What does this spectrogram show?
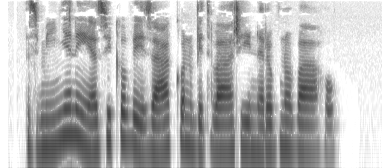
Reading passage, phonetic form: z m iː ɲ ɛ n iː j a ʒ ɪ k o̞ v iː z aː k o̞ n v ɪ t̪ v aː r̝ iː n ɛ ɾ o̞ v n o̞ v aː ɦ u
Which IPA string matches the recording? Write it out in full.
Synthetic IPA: z m iː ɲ ɛ n iː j a z ɪ k o̞ v iː z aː k o̞ n v ɪ t̪ v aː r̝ iː n ɛ ɾ o̞ v n o̞ v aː ɦ u

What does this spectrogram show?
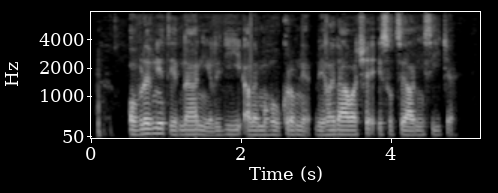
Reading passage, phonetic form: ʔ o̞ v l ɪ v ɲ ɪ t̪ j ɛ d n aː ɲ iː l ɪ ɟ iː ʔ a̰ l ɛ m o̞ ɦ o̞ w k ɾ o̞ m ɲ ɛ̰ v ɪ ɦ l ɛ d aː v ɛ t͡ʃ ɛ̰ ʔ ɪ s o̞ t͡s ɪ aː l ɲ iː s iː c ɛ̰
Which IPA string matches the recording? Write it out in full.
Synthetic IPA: ʔ o̞ v l ɪ v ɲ ɪ t̪ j ɛ d n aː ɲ iː l ɪ ɟ iː ʔ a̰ l ɛ m o̞ ɦ o̞ w k ɾ o̞ m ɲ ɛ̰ v ɪ ɦ l ɛ d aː v a t͡ʃ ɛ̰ ʔ ɪ s o̞ t͡s ɪ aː l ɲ iː s iː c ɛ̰

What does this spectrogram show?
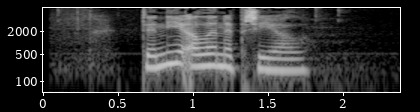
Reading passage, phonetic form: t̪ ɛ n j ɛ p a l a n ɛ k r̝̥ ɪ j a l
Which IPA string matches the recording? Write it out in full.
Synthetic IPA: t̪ ɛ n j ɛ ʔ a l ɛ n ɛ p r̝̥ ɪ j a l

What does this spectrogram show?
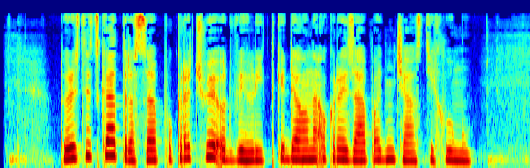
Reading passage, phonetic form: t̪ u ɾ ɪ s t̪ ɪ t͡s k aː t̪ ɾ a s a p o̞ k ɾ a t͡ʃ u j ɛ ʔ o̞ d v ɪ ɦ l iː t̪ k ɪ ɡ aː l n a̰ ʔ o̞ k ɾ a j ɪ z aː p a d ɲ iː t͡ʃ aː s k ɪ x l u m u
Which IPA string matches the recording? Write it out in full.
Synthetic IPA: t̪ u ɾ ɪ s t̪ ɪ t͡s k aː t̪ ɾ a s a p o̞ k ɾ a t͡ʃ u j ɛ ʔ o̞ d v ɪ ɦ l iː t̪ k ɪ d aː l n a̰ ʔ o̞ k ɾ a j ɪ z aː p a d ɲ iː t͡ʃ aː s c ɪ x l u m u

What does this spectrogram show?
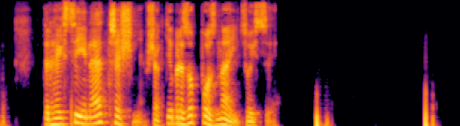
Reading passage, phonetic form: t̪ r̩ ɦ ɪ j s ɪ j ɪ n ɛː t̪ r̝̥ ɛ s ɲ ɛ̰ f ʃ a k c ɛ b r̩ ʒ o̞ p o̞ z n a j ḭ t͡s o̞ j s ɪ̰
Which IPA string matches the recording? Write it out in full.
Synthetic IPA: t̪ r̩ ɦ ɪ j s ɪ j ɪ n ɛː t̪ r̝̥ ɛ ʃ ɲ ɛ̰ f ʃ a k c ɛ b r̩ z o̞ p o̞ z n a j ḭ t͡s o̞ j s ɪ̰

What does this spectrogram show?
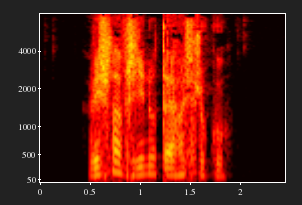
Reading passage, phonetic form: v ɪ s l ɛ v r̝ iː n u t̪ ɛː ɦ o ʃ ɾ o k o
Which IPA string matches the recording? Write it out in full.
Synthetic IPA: v ɪ ʃ l a v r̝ iː n u t̪ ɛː ɦ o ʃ ɾ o k u

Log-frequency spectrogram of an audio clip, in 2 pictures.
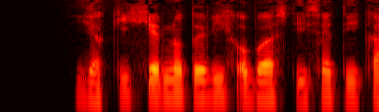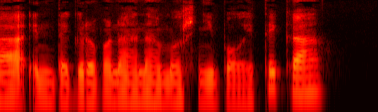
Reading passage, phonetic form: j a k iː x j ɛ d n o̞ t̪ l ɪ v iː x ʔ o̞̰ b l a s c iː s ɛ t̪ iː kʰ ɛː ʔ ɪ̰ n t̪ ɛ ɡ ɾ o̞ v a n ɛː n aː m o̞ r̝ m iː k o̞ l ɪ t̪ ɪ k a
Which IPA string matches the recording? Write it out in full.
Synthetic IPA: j a k iː x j ɛ d n o̞ t̪ l ɪ v iː x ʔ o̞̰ b l a s c iː s ɛ t̪ iː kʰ aː ʔ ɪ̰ n t̪ ɛ ɡ ɾ o̞ v a n aː n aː m o̞ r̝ ɲ iː p o̞ l ɪ t̪ ɪ k a

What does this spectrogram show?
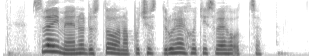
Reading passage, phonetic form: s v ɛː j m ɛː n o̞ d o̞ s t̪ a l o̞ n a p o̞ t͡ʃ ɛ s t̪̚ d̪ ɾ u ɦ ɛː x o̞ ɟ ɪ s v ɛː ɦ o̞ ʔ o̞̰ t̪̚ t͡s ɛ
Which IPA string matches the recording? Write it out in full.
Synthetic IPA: s v ɛː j m ɛː n o̞ d o̞ s t̪ a l o̞ n a p o̞ t͡ʃ ɛ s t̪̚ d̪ ɾ u ɦ ɛː x o̞ c ɪ s v ɛː ɦ o̞ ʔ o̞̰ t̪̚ t͡s ɛ

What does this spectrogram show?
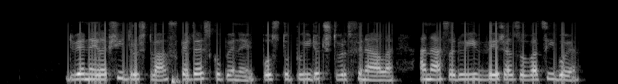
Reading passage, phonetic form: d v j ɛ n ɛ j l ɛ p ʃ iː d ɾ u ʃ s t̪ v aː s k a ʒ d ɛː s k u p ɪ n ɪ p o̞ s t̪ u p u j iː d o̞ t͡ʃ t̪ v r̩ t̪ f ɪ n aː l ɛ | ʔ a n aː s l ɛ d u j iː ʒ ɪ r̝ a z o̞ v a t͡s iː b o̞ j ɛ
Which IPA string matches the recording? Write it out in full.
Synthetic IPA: d v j ɛ n ɛ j l ɛ p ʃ iː d ɾ u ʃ s t̪ v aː s k a ʒ d ɛː s k u p ɪ n ɪ p o̞ s t̪ u p u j iː d o̞ t͡ʃ t̪ v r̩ t̪ f ɪ n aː l ɛ | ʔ a n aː s l ɛ d u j iː v ɪ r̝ a z o̞ v a t͡s iː b o̞ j ɛ

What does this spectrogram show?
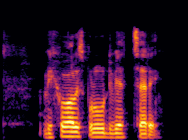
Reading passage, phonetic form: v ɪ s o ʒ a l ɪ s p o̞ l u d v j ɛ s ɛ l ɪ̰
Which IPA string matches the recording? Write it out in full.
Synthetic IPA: v ɪ x o v a l ɪ s p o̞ l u d v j ɛ t͡s ɛ ɾ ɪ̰

